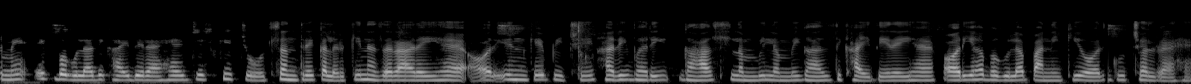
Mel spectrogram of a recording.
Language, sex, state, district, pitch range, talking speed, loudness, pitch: Hindi, female, Bihar, Saharsa, 195-215 Hz, 195 wpm, -29 LUFS, 205 Hz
